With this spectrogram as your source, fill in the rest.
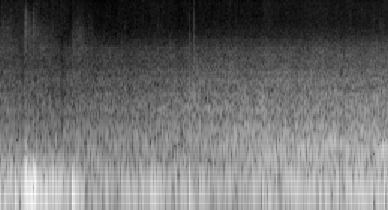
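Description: Strong gusting wind buffets a camera microphone outdoors at Melbourne Airport, a heavy low rumble loudest near the start, then steady roaring noise throughout.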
